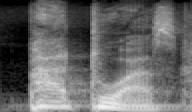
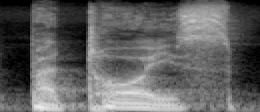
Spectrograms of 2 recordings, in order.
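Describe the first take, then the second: First: "patois" said pa-TWAH, the s silent; patois corrected. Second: "patois" said as it looks, pa-TOYS. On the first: Correcting the word for viewers, "patois" as pa-twah. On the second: Fixing how to say "patois", first take said pa-toys. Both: Shown as a demonstration.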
